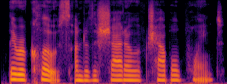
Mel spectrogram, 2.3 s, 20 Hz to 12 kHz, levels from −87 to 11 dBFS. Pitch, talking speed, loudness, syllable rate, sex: 195 Hz, 235 wpm, -18 LUFS, 6.8 syllables/s, female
